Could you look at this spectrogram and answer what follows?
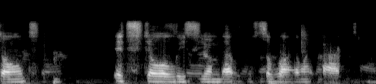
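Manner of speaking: hushed whisper, close to ear. Narrating a figure who puts a hand on the listener's shoulder, whispering. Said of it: "he whispers in your ear".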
